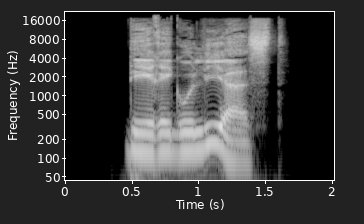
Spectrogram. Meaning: second-person singular present of deregulieren
- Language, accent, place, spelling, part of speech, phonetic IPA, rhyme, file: German, Germany, Berlin, deregulierst, verb, [deʁeɡuˈliːɐ̯st], -iːɐ̯st, De-deregulierst.ogg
